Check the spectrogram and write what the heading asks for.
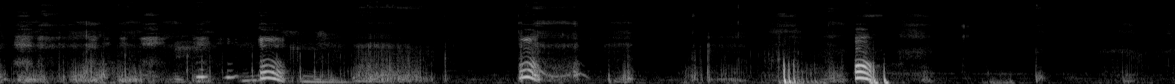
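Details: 2-month-old Japanese baby boy with hiccups: sudden short voiced catches recur irregularly, roughly 18 a minute, between soft fussing and babbling.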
